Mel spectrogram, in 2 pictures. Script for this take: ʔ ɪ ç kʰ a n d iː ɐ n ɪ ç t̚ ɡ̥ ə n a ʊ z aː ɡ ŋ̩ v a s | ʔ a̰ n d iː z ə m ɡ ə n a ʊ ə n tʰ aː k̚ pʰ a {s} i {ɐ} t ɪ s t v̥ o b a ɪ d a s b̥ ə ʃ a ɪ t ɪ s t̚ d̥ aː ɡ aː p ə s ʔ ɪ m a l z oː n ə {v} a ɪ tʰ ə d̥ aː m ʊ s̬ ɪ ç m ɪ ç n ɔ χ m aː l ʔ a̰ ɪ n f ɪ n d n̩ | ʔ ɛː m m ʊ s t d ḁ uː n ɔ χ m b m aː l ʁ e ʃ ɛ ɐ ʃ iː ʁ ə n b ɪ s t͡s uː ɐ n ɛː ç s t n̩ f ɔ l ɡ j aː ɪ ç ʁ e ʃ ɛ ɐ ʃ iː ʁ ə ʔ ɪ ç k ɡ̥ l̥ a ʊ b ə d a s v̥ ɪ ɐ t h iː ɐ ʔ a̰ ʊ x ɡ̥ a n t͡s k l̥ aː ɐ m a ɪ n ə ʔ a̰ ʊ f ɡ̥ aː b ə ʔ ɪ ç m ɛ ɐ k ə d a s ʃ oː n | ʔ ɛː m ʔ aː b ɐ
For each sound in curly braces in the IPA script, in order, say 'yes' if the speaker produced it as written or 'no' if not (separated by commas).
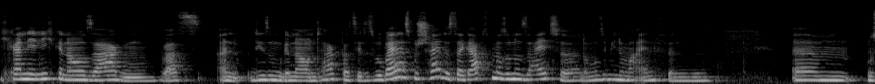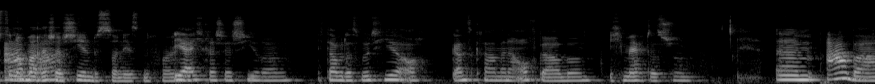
yes, yes, no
